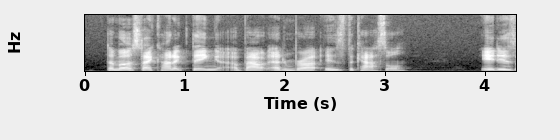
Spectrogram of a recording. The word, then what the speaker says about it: Edinburgh: The correct way of saying the capital city of Scotland is Edinburgh. If you say it like an American, Edinburgh, you will stand out really easily, and you definitely are a tourist.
